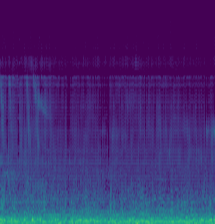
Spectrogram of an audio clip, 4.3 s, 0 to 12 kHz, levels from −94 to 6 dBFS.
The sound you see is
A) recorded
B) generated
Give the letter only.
B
